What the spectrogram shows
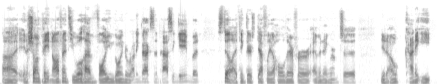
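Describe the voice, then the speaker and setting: A man's voice: fairly low pitch, steady tone, quick pace, pushed and bright, no echo. A man co-hosting a podcast, giving casual fantasy football takes, often restarting with "I think". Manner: thoughtful, repeats "I think" and restarts. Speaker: podcast co-host.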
